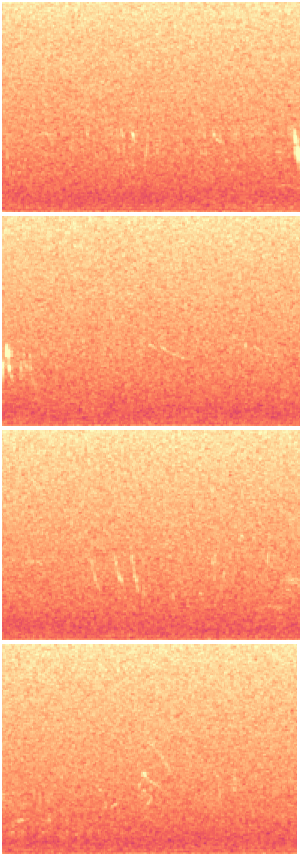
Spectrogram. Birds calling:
Hawaii Amakihi (Chlorodrepanis virens), Eurasian Skylark (Alauda arvensis), Erckel's Francolin (Pternistis erckelii)

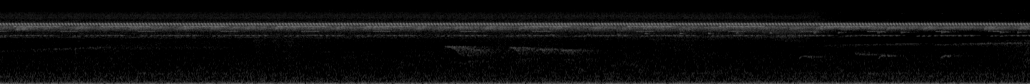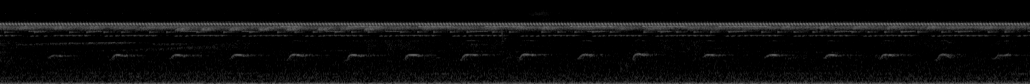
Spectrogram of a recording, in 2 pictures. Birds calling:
Buff-breasted Wren (Cantorchilus leucotis), Buff-throated Woodcreeper (Xiphorhynchus guttatus), Striped Woodcreeper (Xiphorhynchus obsoletus), Amazonian Trogon (Trogon ramonianus)

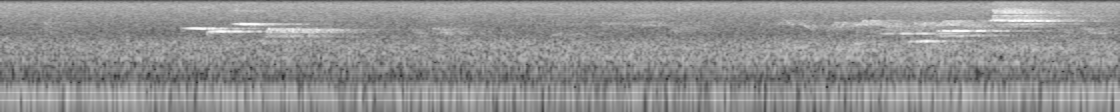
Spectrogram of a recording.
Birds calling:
Wood Thrush (Hylocichla mustelina), Common Yellowthroat (Geothlypis trichas)

